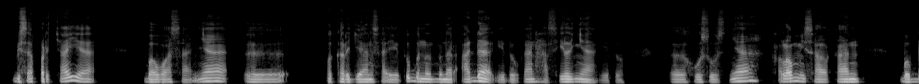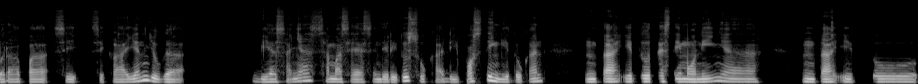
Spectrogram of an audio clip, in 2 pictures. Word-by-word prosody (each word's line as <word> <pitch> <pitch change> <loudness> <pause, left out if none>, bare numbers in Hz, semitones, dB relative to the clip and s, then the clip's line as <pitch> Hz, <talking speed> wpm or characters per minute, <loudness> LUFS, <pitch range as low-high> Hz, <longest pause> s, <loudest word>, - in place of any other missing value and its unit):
bisa 130 0 -1
percaya, 140 -4 +1 0.5
bahwasanya, 115 +6 0 0.2
eee, 115 0 -2 0.4
pekerjaan 115 -1 +1
saya 110 -2 -3
itu - - -1
benar-benar 120 -4 +2
ada, 145 +3 +4
gitu 110 -2 -7
kan, 120 0 -1
hasilnya 125 -3 0
gitu. 100 0 -14 0.5
Eee, 110 0 -2
khususnya, 125 +9 -2
kalau 135 - +2
misalkan, 120 -2 +1 0.4
beberapa 115 0 -1
si 120 -2 -4
si - - -13
klien 115 - 0
juga, 120 -5 +2 0.7
biasanya 130 +6 -1
sama 125 -5 0
saya 115 -1 -2
sendiri 115 +2 -1
itu 170 - +7
suka 125 -7 -7
di 115 -3 -2
posting 150 +5 +4
gitu 115 -2 -1
kan. 140 +3 0 0.4
Entah 130 +1 +5
itu 135 +1 +3
testimoninya, 130 0 +2 0.5
entah 125 -1 +4
itu, 125 0 -1
120 Hz, 120 wpm, -24 LUFS, 115-130 Hz, 0.7 s, itu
